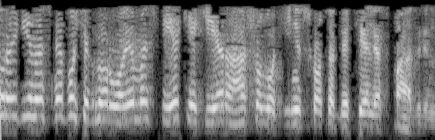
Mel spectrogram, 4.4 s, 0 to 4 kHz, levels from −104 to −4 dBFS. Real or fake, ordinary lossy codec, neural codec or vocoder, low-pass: real; MP3, 16 kbps; none; 3.6 kHz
